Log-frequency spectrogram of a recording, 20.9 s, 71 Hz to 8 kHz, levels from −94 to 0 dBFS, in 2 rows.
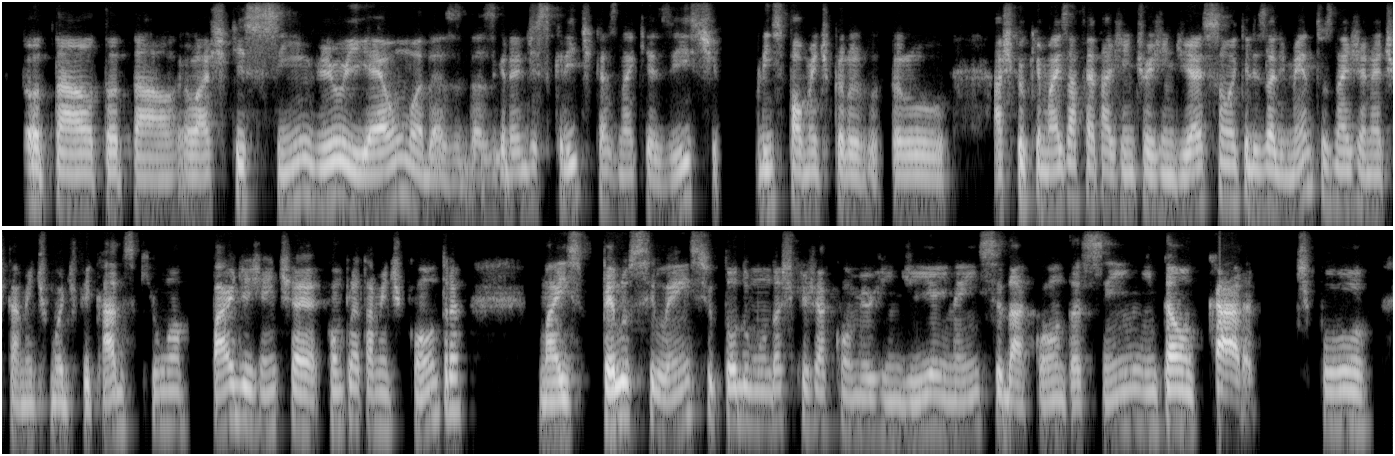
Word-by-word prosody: Total, 110 -1 +4
total. 100 -3 0
Eu 105 - +1
acho 105 0 0
que 125 - 0
sim, 130 +6 -2
viu, 130 +3 +4
e 110 -3 +4
é 110 +1 +7
uma 125 -3 0
das 95 -1 -5
das 100 -1 -6
grandes 115 +2 -4
críticas, 120 -3 -4
né, 105 0 -3
que - - -6
existe, 105 +9 -3 0.2
principalmente 115 -1 0
pelo 105 -3 -1
pelo 105 -1 -1 0.3
acho - - 0
que - - +3
o - - 0
que - - -1
mais 115 +3 +2
afeta 130 -3 0
a - - +1
gente 110 +1 -4
hoje 105 0 +1
em 100 - -1
dia, 110 +4 +3
são 130 0 -2
aqueles 120 -1 -1
alimentos, 120 +5 0
né, 115 -1 +1
geneticamente 105 -2 -3
modificados, 105 +4 -1
que - - -11
uma 135 0 -5 0.2
par 125 +5 +5
de 150 -2 +1
gente 135 +2 -5
é 125 -3 +5
completamente 130 -2 -3
contra, 180 +3 -1 0.6
mas 110 +1 +3
pelo 325 0 +9
silêncio, 140 - -3
todo 140 0 +2
mundo 135 0 -5
acha 140 - -8
que - - -5
já 130 -1 -2
come 115 0 -7
hoje 115 0 -6
em 110 - -6
dia, 110 +4 -2
e 120 - -5
nem 110 +3 -6
se 125 - -2
dá - - +3
conta, 110 0 -3
assim, 110 +4 -6
então, 130 -1 +5
cara, - - +7 0.3
tipo, 130 -1 -2
115 Hz, 190 wpm, -23 LUFS, 105-130 Hz, 0.6 s, pelo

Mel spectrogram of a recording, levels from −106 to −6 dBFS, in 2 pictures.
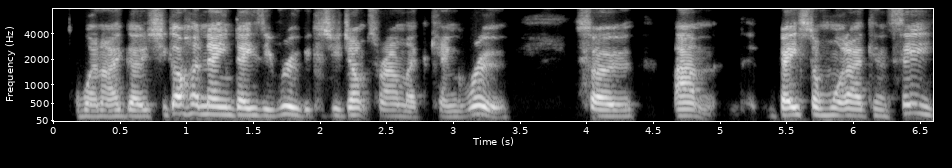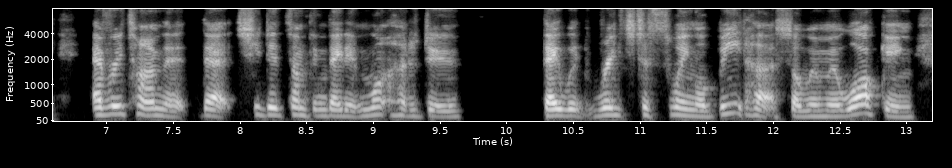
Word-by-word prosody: when 160 0 -4
I 155 0 +1
go 160 -2 0
she 165 +5 0
got 230 +2 +5
her 235 - +2
name 210 -2 +6
Daisy 190 - +3
Rue 410 +1 +4
because 340 +2 -5
she 365 - -2
jumps 195 - -1
around 160 -1 -1
like 140 -1 -5
a - - -15
kangaroo. 215 - +1 0.5
So, 160 -1 +2 0.3
um, 175 0 +2 0.5
based 195 +1 +7
on 190 -2 -1
what 180 -2 +1
I 170 -1 +3
can 170 -1 -13
see, 235 0 -1 0.3
every 215 +3 +2
time 180 -4 -1
that 485 - -7
that 315 -2 +1
she 205 - -1
did 190 -2 -2
something 175 -4 -6
they 165 -2 +2
didn't 160 +1 -7
want 195 -1 -6
her 180 - -6
to 160 - -14
do, 145 -2 -6 0.6
they 170 0 +7
would 170 -1 -7
reach 190 0 -1
to 195 - -2
swing 180 -3 -1
or 150 0 -4
beat 220 +4 -3
her, 335 -1 -1
so - - -2
when 155 +1 -8
we're 150 0 -3
walking 210 -11 +1
185 Hz, 225 wpm, -24 LUFS, 160-210 Hz, 0.6 s, based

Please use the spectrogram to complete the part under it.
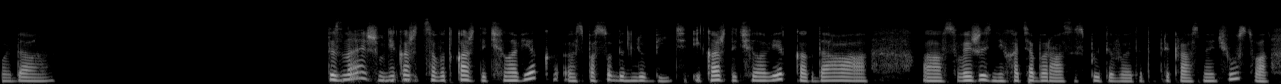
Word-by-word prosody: Ой, 155 -1 -6
да. 160 +1 -2 2.7
Ты 225 - +8
знаешь, 230 +3 +3
мне 190 +1 -2
кажется, 200 -2 0
вот 190 +1 -3
каждый 190 -5 +4
человек, 195 - +1
э, 170 - -2
способен 185 +5 -2
любить. 160 -3 -5
И - - -5
каждый 200 -2 +4
человек, 185 +7 +2
когда, 175 0 +1 0.5
а, 165 -1 +2
в - - -10
своей 180 +4 +2
жизни 180 -5 +2
хотя 175 +3 0
бы 175 - +1
раз 155 -1 -2
испытывает 155 -2 -5
это - - -13
прекрасное 155 +1 -3
чувство, 210 - -1
175 Hz, 125 wpm, -33 LUFS, 160-195 Hz, 2.7 s, Ты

